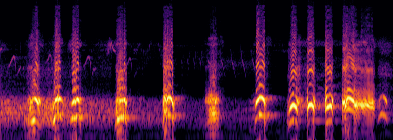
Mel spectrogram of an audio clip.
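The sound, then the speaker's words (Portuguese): A dog barks over and over in short, sharp bursts, about a dozen yaps in an uneven rhythm, loud, with no one talking. “Eu estou falando do cachorro.”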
